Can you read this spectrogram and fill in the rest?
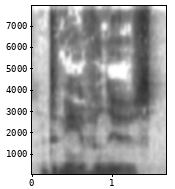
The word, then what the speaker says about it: Denis Villeneuve's: Yeah, so next pod will be about Denis Villeneuve's Dune.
